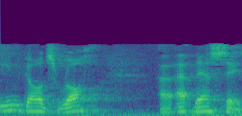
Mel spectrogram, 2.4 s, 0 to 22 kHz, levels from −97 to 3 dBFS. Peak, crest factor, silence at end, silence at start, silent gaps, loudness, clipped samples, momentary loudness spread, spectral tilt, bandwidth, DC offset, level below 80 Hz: -8 dBFS; 18 dB; 0 s; 0 s; none; -25 LUFS; under 0.1%; 18 LU; -6 dB/octave; 5.4 kHz; under 0.1%; -50 dBFS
